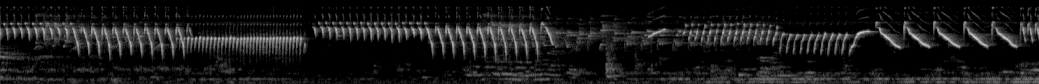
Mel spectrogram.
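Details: Female canary lure sound for getting untrained male canaries to sing. Long fast trills of descending notes run in two bursts, a quieter gap follows, then rising slurred notes repeated about every half second.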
